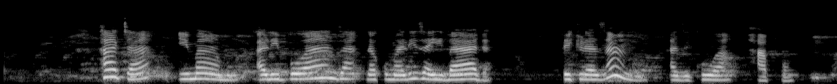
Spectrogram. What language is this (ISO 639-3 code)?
swa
